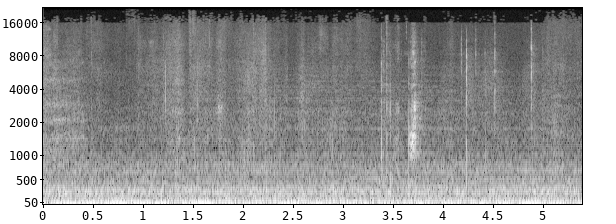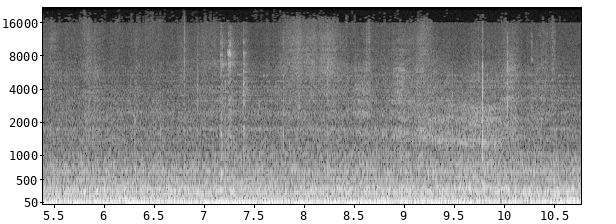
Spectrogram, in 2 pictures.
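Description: Quiet rustling and scraping as a face mask is pulled on over headphones, with irregular fabric and plastic handling noises over a steady low background hum.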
